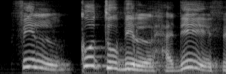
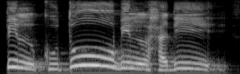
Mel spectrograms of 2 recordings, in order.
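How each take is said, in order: First: Hadis ending with th, slow and careful; correct pronunciation. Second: Hadis said with a plain s, slow; wrong pronunciation. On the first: Teacher giving the correct reading. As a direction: say fil kutubil hadis with the th sound. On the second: Teacher imitating a wrong reading he often hears. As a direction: drag out Fil kutubil hadis the wrong way. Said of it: "masih sering saya dengar". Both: Shown as a demonstration.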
